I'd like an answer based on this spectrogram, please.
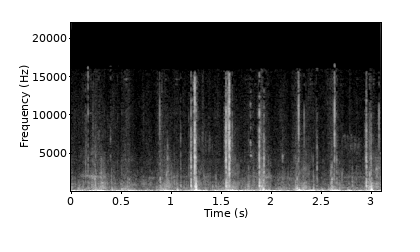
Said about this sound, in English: Canter! Oh no. Oh, he's pulling like a train when I make him canter. Slow down.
